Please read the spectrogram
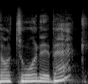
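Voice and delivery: put-on luring clown voice. Retelling the clown holding up the boat to lure Georgie: Pennywise carnival voice. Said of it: "lures him in with that carnival voice".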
